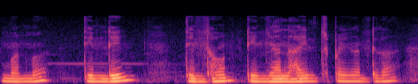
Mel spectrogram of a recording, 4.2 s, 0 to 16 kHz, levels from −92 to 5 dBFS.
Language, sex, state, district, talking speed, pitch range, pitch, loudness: Wancho, male, Arunachal Pradesh, Longding, 100 wpm, 125-135 Hz, 130 Hz, -17 LUFS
